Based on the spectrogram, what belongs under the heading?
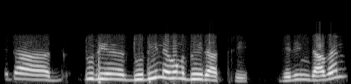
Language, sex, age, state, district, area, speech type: Bengali, male, 30-45, West Bengal, Paschim Medinipur, rural, conversation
